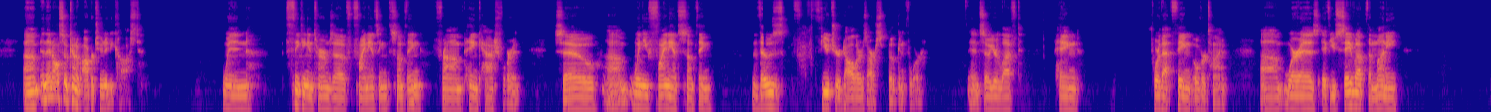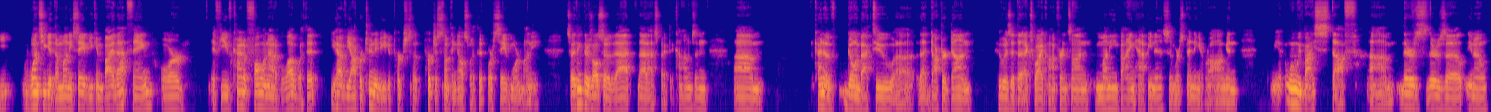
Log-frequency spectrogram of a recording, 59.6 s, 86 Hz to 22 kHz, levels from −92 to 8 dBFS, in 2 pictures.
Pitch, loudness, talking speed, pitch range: 100 Hz, -24 LUFS, 135 wpm, 95-115 Hz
